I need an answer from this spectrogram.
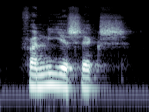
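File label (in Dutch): "vanilleseks", Dutch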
